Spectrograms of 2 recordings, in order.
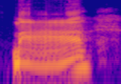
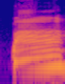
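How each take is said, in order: First: The pitch starts low and rises. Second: The pitch starts high and rises slightly. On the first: The word means dog. The speaker calls it wrong. "If you start too low, it sounds like dog" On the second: The word means horse. The speaker calls it right. "if you start high and have a little bit of rise, it's ma, horse"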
